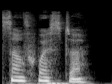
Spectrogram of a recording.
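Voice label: "southwester", English, British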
